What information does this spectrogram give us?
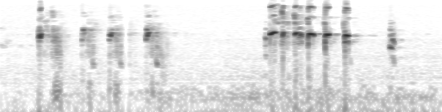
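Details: Bald eagle giving high, thin, squeaky piping notes, a few spaced calls, then a quick chattering run of five shrill notes, with a low rumbling hum beneath.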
